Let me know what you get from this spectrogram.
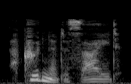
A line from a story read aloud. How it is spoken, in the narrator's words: he said softly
